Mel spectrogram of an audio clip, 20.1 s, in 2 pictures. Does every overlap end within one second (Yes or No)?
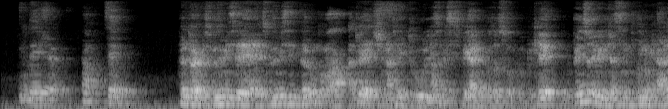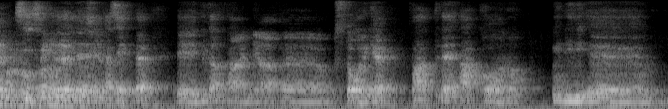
No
